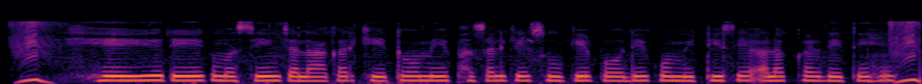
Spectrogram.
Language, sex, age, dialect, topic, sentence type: Hindi, female, 25-30, Garhwali, agriculture, statement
